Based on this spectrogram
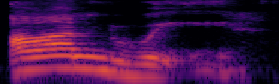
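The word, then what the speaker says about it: ennui: kind of tired and it's pronounced anwe isn't that nice I am anwe of you what do you think about that J uh sounds similar to bun we in French like good night to what bun we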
